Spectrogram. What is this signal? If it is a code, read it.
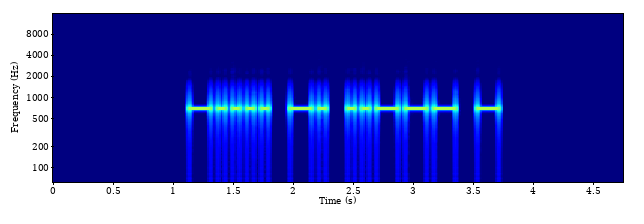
Morse code, heard as a keyed tone, about 20 wpm, 700 Hz. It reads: 6N2T
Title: Common Cut Numbers - 4-Digit 20wpm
